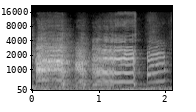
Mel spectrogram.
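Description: High-pitched laughter from men, a drawn-out cackle that rises in pitch near the end.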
